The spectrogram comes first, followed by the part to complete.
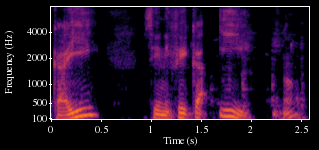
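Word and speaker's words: καί: es una conjunción que significa se pronuncia caí significa I no Y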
